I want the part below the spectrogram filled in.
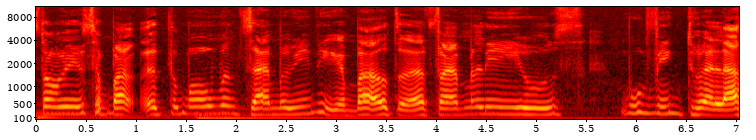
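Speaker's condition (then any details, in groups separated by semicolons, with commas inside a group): Multiple sclerosis; worsening over recent years, previously had chemotherapy-type treatment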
